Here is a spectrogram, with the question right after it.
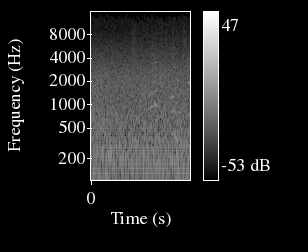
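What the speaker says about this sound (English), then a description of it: "Oh, I love the sound of the waves." Ocean waves and surf near a bridge with a wide sea view in Gangneung, a steady close wash of water with wind noise across the microphone, a continuous roar with no distinct breaks.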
